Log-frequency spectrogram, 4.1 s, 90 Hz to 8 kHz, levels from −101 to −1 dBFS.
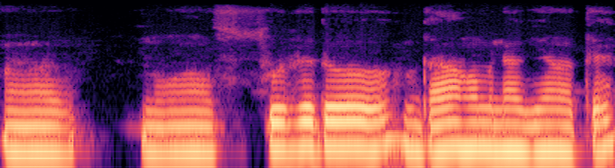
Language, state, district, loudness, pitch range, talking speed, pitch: Santali, Jharkhand, Sahebganj, -14 LUFS, 140-150 Hz, 145 wpm, 145 Hz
